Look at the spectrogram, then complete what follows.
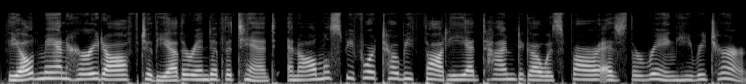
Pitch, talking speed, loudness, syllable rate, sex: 220 Hz, 235 wpm, -18 LUFS, 5.0 syllables/s, female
